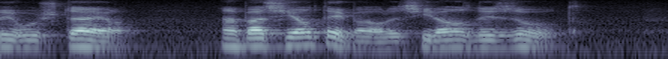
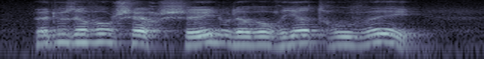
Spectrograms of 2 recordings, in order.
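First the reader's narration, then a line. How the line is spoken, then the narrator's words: Faint, lifeless voice. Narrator (French): fit Madame de Givreuse d'une voix éteinte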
